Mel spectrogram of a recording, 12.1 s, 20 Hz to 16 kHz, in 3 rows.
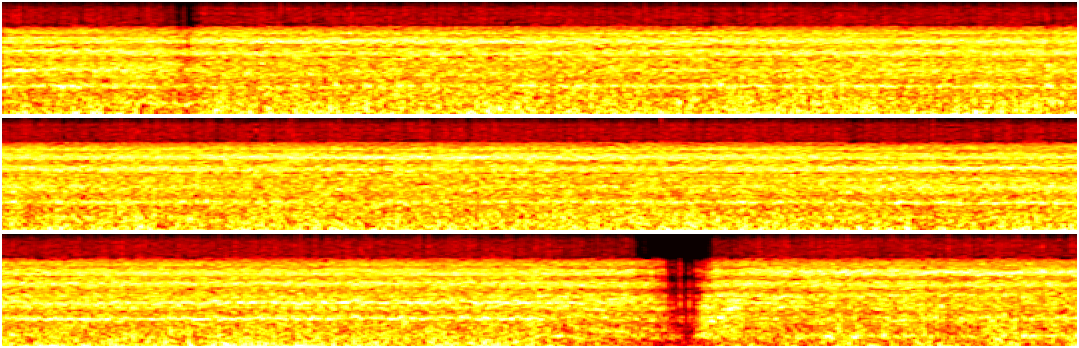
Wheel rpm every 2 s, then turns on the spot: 220, 230, 220, 220, 210, 130.
none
